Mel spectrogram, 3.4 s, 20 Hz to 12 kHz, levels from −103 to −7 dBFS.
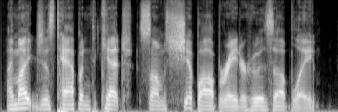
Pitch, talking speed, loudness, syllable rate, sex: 115 Hz, 230 wpm, -18 LUFS, 5.8 syllables/s, male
